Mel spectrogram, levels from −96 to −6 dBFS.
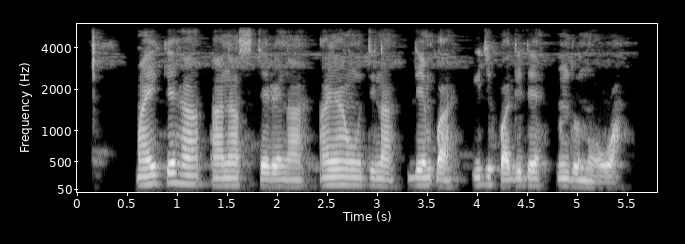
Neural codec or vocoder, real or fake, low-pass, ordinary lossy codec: none; real; 5.4 kHz; none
